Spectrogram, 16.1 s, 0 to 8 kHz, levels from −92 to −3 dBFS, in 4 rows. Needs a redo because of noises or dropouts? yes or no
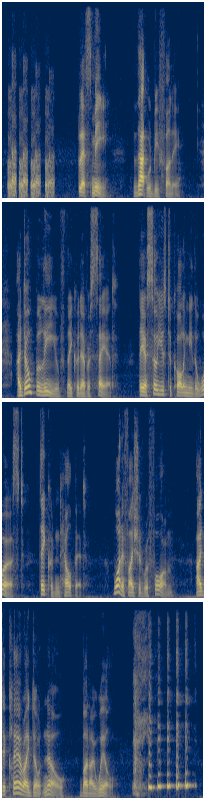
yes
